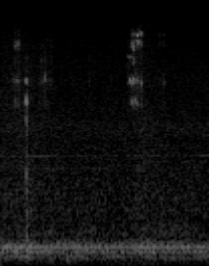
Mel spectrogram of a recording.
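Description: Near silence: faint room tone with a steady low hum, and one faint computer mouse click about a quarter of a second in.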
